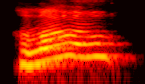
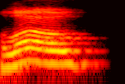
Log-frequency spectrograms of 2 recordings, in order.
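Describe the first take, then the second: First: It sounds warm and smiling. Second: It sounds flat, focused and unwelcoming. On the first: The speaker is glad to hear from the caller. The speaker calls it right. "if I first go smile first" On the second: The speaker is busy and not open to the caller. The speaker calls it wrong. "I'm focused. I don't sound very welcoming"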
